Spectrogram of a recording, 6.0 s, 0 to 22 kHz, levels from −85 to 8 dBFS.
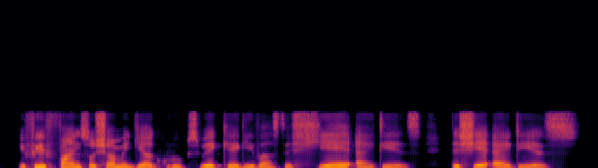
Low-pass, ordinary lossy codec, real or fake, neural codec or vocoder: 7.2 kHz; none; fake; codec, 16 kHz, about 1 kbps, DyCAST, with the encoder's durations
